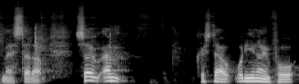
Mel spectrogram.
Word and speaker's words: Kristel: south east london uh the accent then sort of covers over becomes crystal so i'll answer to anything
